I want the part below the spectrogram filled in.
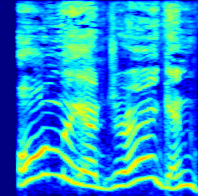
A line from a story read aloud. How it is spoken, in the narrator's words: cried his father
